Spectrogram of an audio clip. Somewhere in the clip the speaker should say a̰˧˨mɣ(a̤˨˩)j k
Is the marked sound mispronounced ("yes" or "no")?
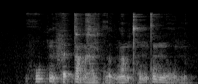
no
